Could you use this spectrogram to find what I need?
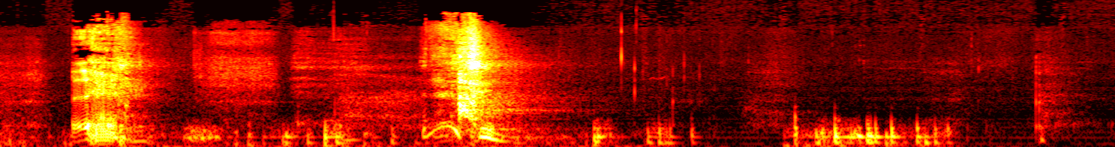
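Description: A sneeze during a religious lecture: a sharp, noisy burst among quieter breaths, snorts and low murmurs, with other brief huffs before and after.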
